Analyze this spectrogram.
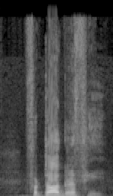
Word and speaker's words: photography: Photography. Four syllables. And again, the second syllable from the beginning is stressed.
